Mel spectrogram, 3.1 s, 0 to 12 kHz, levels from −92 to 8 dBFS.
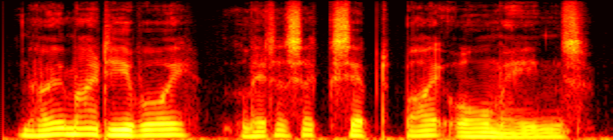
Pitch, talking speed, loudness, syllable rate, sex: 115 Hz, 195 wpm, -16 LUFS, 4.4 syllables/s, male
